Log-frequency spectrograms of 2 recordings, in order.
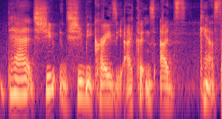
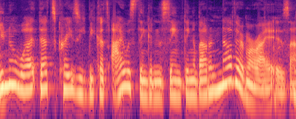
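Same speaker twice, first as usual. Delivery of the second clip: excited; 7 semitones higher than usual. Real, not acted. Excited reply.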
